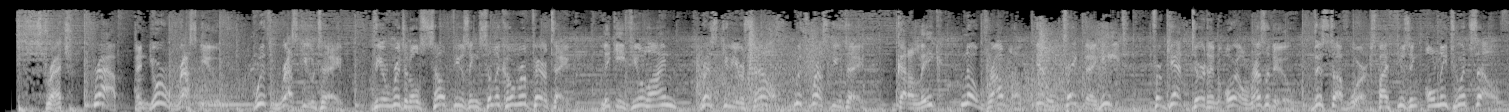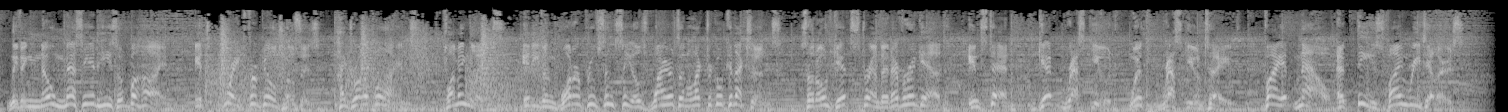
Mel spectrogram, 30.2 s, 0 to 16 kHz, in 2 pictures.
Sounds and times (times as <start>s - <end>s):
Music: 0.2s - 30.1s
Speech: 0.3s - 29.8s.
